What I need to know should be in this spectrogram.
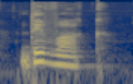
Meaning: eccentric person, kook, weirdo, freak
- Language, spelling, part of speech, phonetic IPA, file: Ukrainian, дивак, noun, [deˈʋak], Uk-дивак.ogg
